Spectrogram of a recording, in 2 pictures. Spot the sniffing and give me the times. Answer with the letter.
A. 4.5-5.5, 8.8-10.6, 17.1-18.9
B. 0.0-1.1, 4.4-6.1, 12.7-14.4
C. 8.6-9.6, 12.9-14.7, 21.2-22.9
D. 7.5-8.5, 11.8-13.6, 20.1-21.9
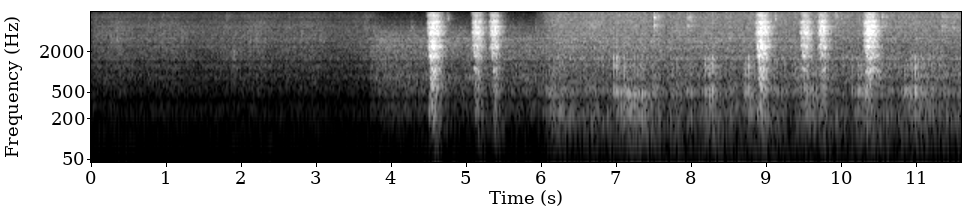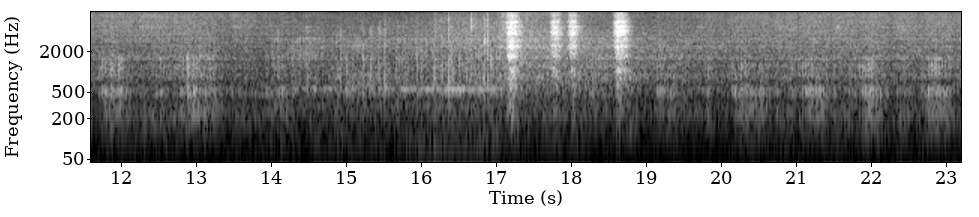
A.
